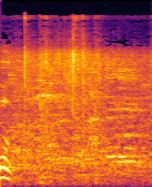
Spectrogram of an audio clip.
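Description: Boxing gloves landing punches on the coach's gloves, dull thuds.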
